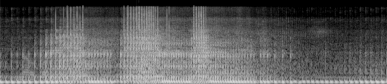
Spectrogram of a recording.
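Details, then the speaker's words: Mocin/Supra motorcycle just after fixing the faulty spool that gave no spark: uneven revving with sharp crackling exhaust pops on the throttle swells. The carburetor still needs adjusting. "Langsung sekali start langsung hidup. Tinggal menyetel di karbunya saja, ada letupan-letupan kecil"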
